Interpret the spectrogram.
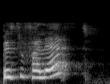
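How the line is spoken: Fearful question. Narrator (German): fragte das Sams ängstlich

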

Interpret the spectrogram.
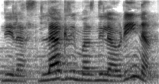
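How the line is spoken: Exclaiming. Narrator (Spanish): exclamó Avenarios

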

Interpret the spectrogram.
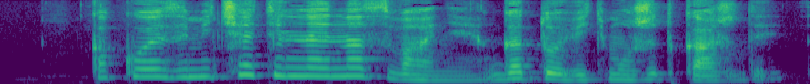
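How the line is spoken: Mocking declaration. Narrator (Russian): заявил он однажды насмешливо

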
